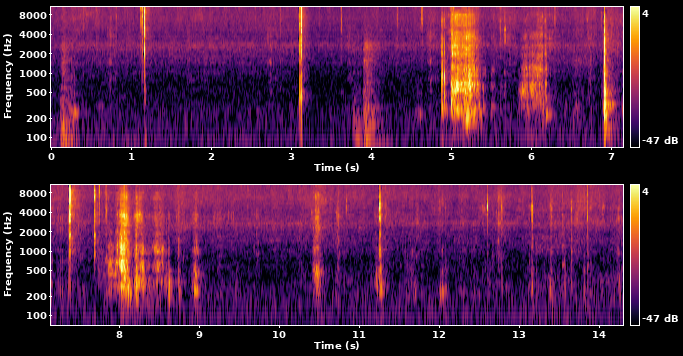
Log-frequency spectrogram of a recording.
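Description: Rubber bands being worked by hand on a plastic peg loom: scattered sharp plastic clicks a few seconds apart, with a few short scraping rubs in the middle.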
